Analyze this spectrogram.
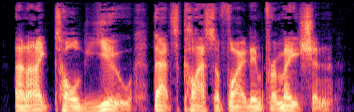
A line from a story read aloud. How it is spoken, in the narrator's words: growled Kettlestrom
